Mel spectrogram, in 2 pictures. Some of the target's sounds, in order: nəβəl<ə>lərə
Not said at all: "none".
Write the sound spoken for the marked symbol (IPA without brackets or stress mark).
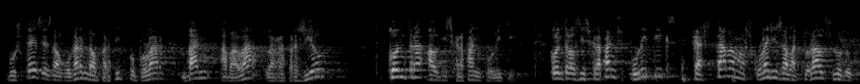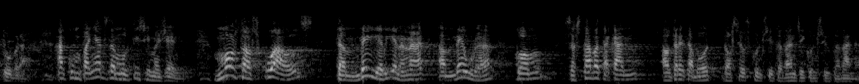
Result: a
